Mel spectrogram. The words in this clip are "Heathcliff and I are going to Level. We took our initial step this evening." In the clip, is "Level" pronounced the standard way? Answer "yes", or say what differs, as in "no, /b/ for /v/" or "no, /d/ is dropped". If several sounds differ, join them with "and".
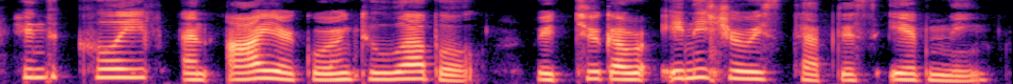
no, /b/ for /v/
